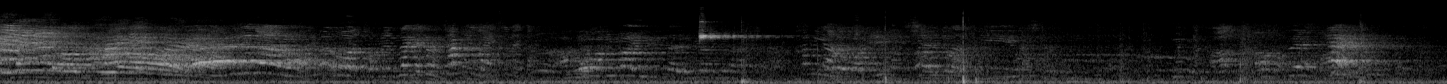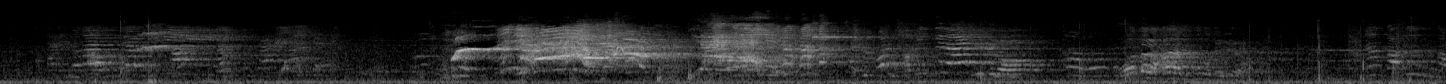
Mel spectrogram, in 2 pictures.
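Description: Young children shout and cheer, echoing loudly.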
